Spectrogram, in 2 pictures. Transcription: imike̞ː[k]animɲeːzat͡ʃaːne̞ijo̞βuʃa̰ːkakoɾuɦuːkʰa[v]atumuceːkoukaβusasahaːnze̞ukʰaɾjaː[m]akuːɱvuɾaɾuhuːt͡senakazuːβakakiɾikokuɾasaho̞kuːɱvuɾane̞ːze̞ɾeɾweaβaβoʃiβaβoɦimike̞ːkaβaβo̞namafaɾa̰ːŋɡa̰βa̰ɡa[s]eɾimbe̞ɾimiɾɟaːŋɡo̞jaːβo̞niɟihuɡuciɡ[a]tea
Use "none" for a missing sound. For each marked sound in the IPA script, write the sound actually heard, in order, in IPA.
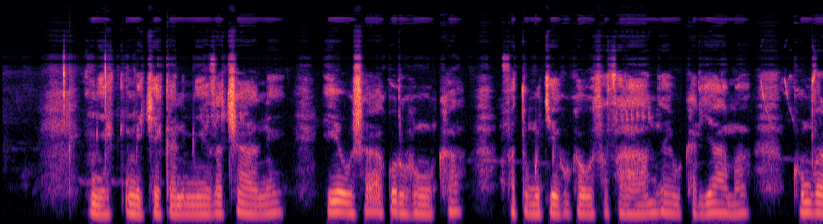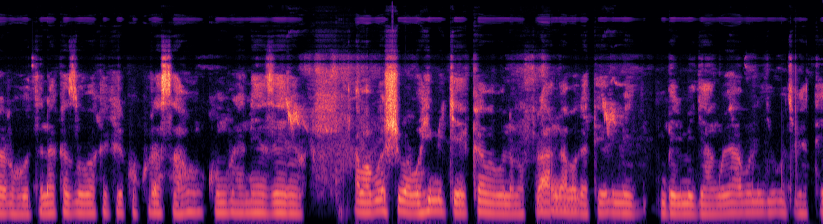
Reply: k, f, m, t, a

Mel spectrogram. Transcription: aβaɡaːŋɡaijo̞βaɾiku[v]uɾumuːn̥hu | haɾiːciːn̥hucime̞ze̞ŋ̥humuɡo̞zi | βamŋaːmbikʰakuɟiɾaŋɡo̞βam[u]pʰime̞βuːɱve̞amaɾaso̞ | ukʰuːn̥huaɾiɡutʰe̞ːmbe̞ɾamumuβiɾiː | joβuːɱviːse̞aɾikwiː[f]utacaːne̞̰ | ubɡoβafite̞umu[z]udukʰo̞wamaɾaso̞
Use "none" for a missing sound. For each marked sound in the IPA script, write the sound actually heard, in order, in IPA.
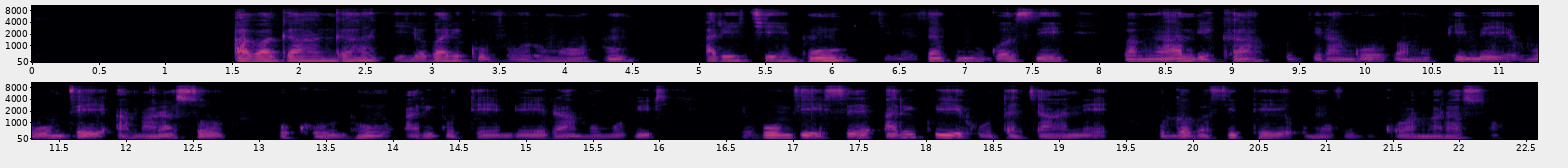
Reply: v, u, h, v

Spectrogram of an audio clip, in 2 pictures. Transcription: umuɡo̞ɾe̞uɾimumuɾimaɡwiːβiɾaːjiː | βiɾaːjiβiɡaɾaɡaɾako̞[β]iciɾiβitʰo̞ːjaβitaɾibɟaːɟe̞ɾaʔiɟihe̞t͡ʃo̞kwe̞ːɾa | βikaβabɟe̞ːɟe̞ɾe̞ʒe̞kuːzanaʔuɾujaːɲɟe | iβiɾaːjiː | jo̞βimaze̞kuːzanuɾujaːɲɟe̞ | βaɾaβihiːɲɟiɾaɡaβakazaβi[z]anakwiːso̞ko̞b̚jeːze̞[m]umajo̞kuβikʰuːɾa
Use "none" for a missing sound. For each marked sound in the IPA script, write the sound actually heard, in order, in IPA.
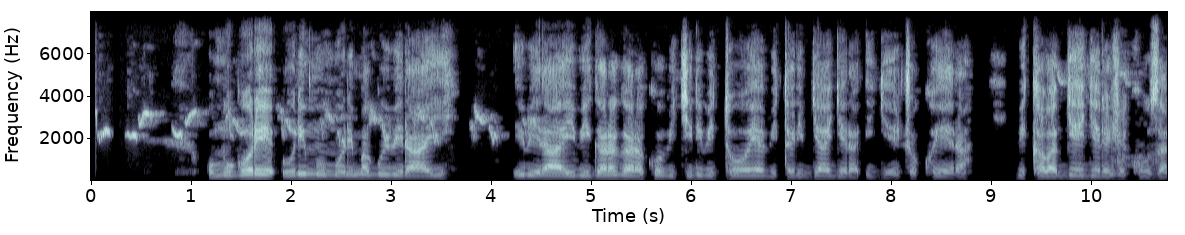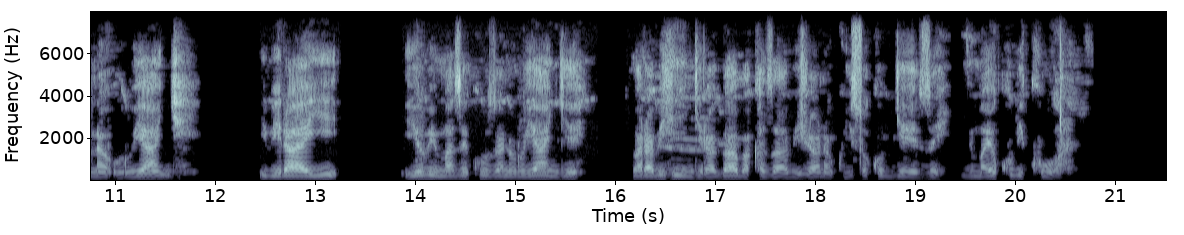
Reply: β, ʒ, ɲ

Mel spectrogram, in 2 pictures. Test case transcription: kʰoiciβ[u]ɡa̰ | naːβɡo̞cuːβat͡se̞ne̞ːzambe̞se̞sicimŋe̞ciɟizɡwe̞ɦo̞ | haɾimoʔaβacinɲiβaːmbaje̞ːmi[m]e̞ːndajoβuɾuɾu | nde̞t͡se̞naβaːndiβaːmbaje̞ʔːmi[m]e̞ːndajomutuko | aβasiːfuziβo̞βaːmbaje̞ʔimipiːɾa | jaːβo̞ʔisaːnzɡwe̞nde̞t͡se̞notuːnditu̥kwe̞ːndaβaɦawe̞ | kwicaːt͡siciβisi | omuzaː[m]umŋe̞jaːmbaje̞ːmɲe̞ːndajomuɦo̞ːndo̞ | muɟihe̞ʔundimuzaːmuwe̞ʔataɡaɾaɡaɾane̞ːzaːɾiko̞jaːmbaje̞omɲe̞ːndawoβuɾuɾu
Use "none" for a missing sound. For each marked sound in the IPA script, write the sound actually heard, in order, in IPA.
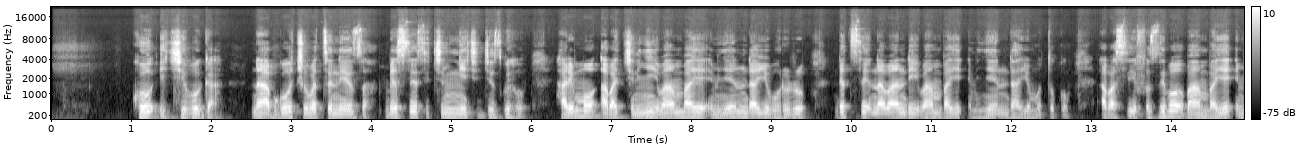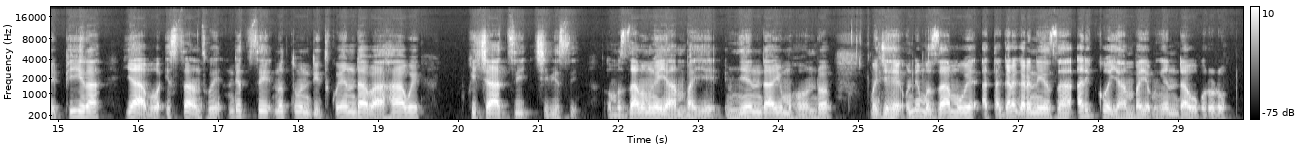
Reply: u, ɲ, ɲ, m

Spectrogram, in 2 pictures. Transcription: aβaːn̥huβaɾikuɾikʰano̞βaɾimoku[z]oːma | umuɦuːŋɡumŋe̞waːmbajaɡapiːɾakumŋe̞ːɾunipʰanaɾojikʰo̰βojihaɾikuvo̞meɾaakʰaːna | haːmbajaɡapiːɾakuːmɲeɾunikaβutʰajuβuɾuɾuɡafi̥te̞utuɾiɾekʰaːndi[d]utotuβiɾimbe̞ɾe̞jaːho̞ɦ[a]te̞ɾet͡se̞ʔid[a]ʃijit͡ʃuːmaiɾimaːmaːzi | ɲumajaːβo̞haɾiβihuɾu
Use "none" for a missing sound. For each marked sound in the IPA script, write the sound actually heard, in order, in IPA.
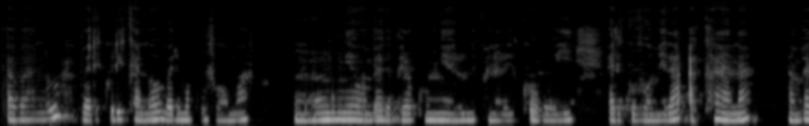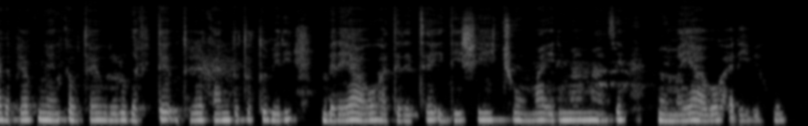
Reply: v, d, a, i

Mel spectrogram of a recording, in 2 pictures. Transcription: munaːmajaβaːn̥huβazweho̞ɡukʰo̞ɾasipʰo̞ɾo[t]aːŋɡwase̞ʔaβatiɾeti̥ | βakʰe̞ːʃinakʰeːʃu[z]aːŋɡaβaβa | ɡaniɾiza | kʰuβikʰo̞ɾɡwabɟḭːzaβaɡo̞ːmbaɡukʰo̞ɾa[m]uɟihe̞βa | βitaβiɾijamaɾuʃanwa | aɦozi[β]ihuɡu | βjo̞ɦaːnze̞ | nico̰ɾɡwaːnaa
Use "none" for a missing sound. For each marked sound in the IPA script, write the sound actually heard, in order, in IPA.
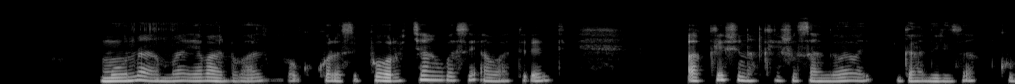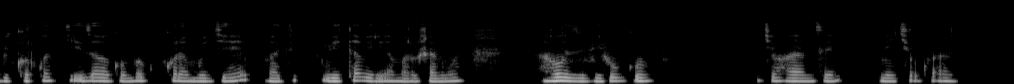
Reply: c, s, m, β

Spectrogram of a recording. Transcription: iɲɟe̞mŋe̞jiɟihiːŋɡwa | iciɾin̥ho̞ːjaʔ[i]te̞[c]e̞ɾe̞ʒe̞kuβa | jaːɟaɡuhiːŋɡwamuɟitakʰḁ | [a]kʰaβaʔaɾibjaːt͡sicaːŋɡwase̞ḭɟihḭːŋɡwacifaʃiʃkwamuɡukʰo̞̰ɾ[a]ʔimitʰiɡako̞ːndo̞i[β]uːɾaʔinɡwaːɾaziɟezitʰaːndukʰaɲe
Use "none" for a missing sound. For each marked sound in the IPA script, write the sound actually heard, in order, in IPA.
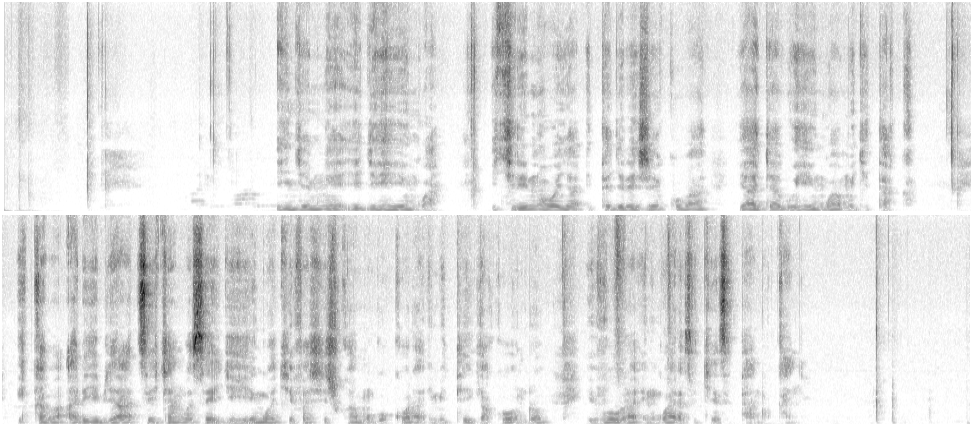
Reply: i, ɟ, i, a, v

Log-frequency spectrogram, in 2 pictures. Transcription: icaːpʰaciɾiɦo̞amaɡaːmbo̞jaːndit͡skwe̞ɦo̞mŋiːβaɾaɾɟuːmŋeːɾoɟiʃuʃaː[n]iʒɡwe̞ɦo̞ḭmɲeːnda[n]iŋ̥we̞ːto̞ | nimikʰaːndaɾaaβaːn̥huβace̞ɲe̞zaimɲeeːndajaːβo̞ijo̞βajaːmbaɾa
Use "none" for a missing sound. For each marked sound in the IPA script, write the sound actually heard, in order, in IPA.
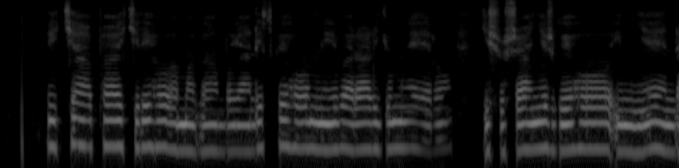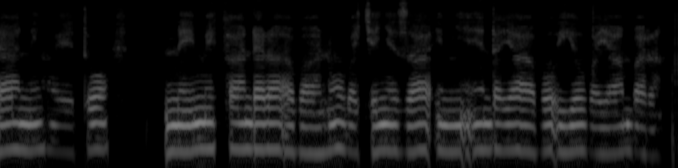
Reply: ɲ, n

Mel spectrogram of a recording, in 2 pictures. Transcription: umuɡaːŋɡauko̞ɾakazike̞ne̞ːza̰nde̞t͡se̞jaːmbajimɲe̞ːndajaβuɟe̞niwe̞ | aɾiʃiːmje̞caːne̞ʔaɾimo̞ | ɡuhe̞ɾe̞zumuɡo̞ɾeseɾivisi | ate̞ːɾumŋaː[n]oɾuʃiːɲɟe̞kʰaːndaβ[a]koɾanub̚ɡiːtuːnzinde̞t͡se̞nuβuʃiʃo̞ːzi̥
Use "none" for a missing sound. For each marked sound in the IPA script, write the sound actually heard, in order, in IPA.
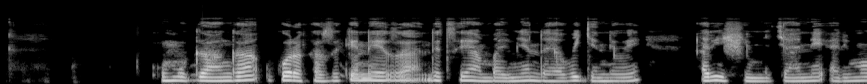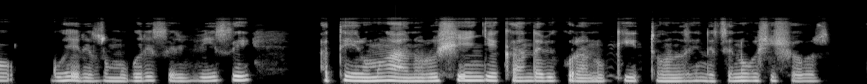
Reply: n, i

